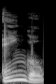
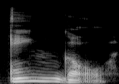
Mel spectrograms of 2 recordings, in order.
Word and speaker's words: angle: and this word angle with angle we pronounce the hard sound angle angle he's a long a a angle this is a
